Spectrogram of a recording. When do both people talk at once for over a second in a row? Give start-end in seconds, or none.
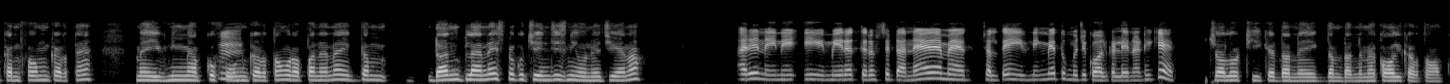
none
